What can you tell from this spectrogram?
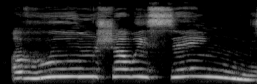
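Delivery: looming voice asking whom to sing. A narrator's reading. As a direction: intone it like a mocking chant. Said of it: "says the voice".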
